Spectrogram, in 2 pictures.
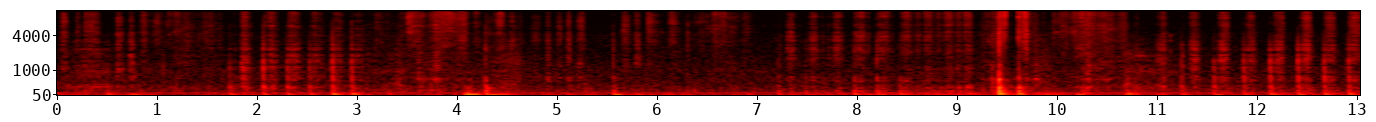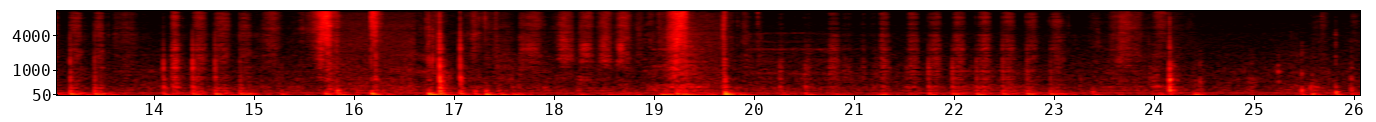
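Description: Pencil drawing on paper: faint, rapid scratching in many short strokes, with a few louder strokes scattered through.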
